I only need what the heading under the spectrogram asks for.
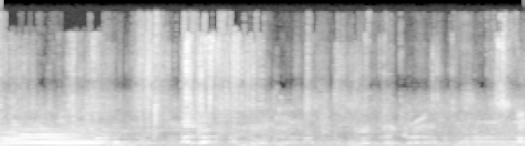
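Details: One loud, steady moo from a bull at the Oqtepa mol bozori livestock market in Andijan, Uzbekistan, lasting about a second before breaking off, followed by crowd noise, voices and a fainter lowing at the end.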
